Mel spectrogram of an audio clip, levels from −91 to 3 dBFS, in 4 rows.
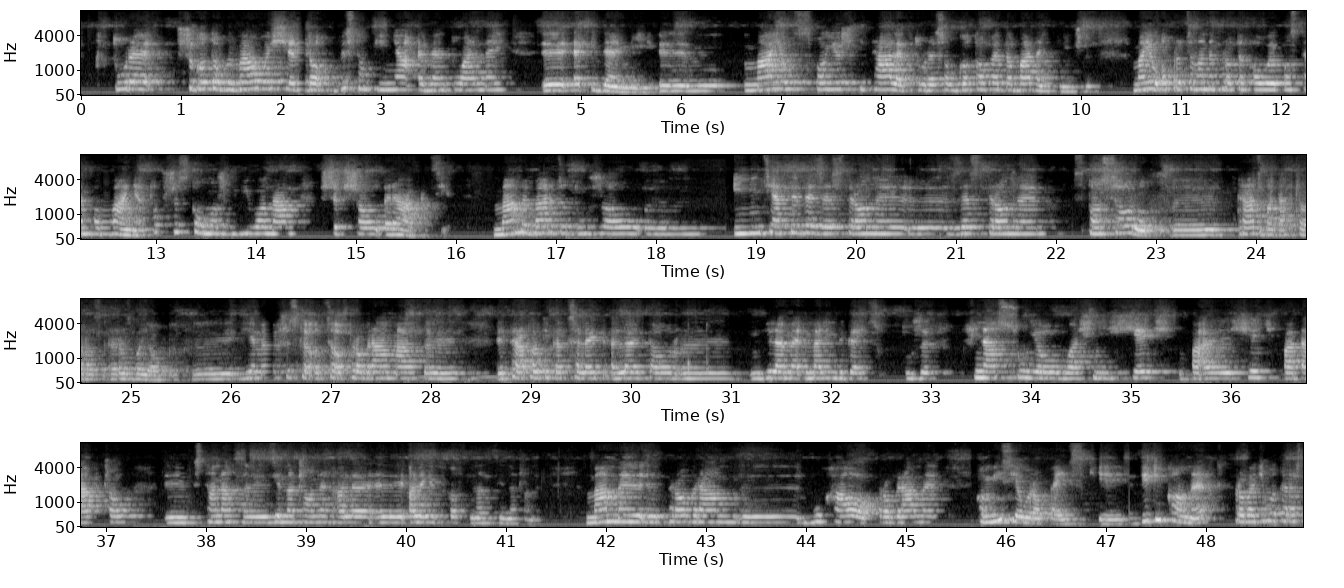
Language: Polish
